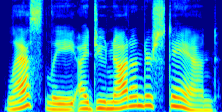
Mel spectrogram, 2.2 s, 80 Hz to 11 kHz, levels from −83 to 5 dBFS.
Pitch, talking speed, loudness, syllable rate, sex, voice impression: 200 Hz, 135 wpm, -17 LUFS, 3.8 syllables/s, female, feminine, adult-like, tensed, powerful, bright, clear, fluent, intellectual, calm, friendly, elegant, lively, slightly sharp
